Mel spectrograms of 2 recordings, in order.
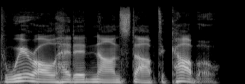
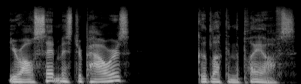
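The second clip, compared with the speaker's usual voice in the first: sultry voice. A narrator's reading. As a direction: purr it, lightly flirting. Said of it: "she says in a sultry voice".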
